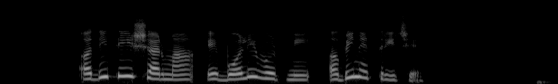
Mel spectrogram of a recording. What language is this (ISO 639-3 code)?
guj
